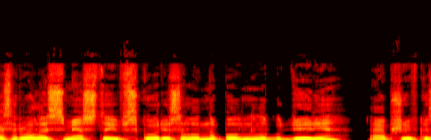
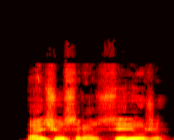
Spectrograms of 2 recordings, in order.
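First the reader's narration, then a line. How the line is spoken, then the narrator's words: Gruff mutter. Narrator (Russian): буркнул Рыбак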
